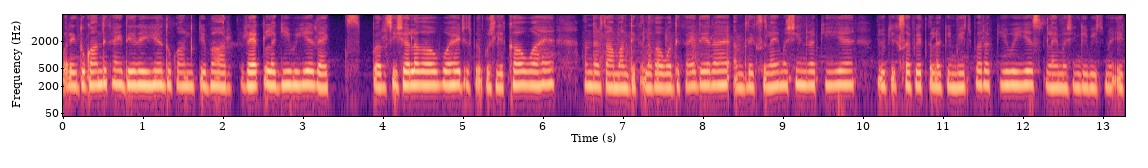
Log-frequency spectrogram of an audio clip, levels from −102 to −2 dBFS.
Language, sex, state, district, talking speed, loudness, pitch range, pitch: Hindi, female, Chhattisgarh, Rajnandgaon, 255 wpm, -19 LUFS, 195-215 Hz, 210 Hz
